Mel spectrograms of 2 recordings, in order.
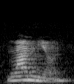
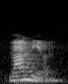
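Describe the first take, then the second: No difference in how they are said.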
